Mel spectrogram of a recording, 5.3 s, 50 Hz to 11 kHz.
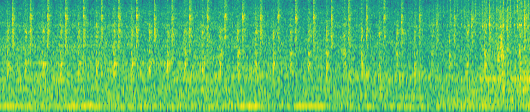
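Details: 2006 VW Jetta MK5 2.5L at idle: sharp even tick about three times a second over a quiet engine; light mechanical ticking, cause unknown.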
